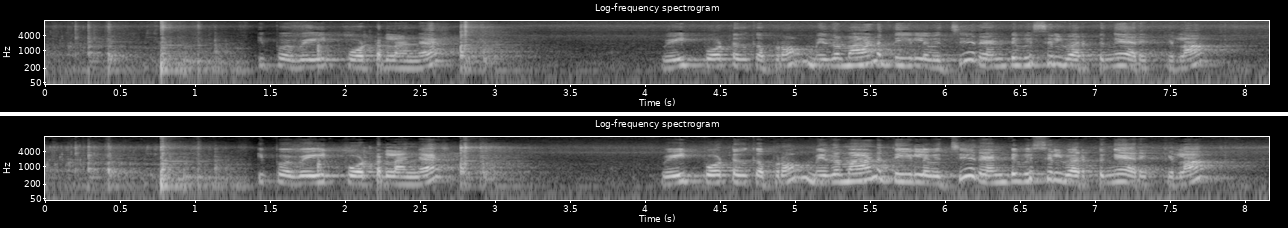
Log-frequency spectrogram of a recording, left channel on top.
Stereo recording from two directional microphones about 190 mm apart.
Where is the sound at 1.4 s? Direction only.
30° right (ahead or behind).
